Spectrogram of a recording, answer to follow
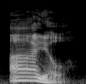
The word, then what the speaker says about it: aisle: So this particular word, aisle. So the S is silent. We don't pronounce the S. Aisle.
